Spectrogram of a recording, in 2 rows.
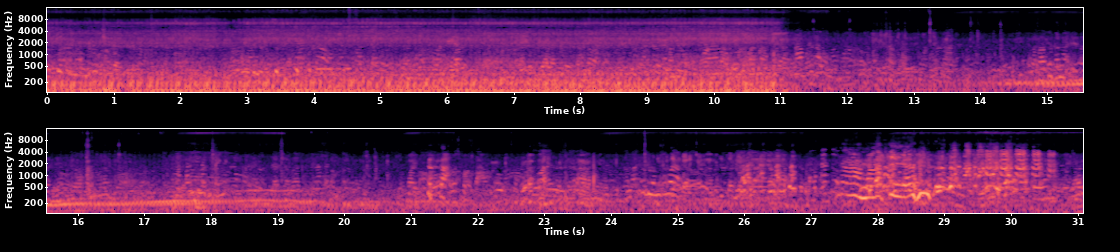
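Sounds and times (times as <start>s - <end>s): buggy engine running: 0.0s - 11.7s, 13.8s - 21.1s.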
